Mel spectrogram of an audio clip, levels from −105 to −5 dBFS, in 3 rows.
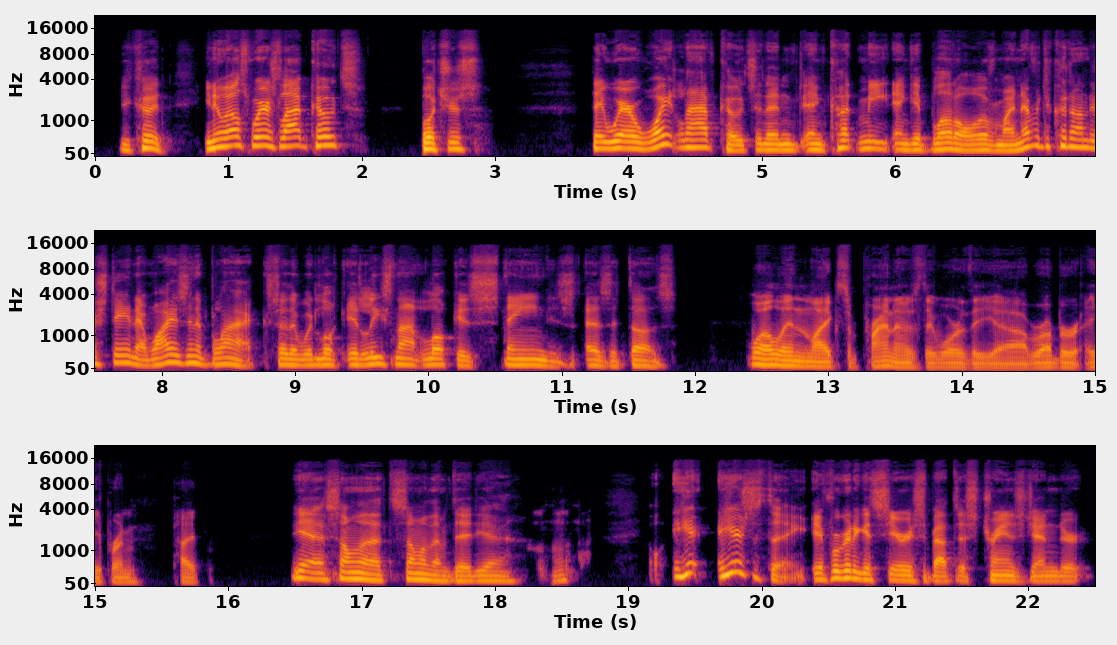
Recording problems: none

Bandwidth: 15 kHz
